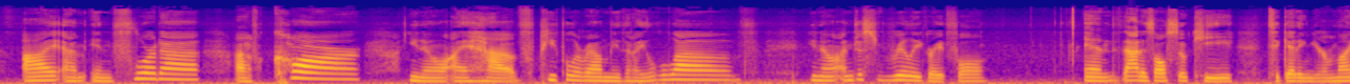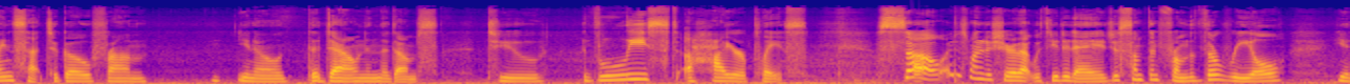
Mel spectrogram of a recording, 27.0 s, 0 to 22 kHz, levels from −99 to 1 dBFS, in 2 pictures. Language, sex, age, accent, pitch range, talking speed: English, female, 30-49, American, 155-205 Hz, 145 wpm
